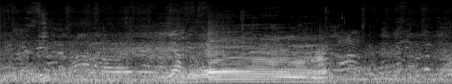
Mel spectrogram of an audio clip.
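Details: Dairy cow, offered with calves at the Raniganj cattle market in Dinajpur, on June 25, 2026, gives one long, low, droning moo lasting about a second, rich and steady, amid a busy crowd of men bargaining over prices.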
